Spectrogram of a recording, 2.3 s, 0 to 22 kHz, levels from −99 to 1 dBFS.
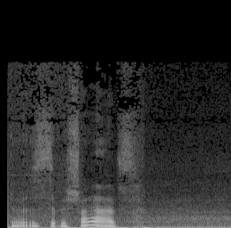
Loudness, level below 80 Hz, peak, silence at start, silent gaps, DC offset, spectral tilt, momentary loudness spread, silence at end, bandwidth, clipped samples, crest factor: -32 LUFS; -38 dBFS; -12 dBFS; 0.1 s; none; under 0.1%; -6 dB/octave; 15 LU; 0 s; 16 kHz; under 0.1%; 20 dB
